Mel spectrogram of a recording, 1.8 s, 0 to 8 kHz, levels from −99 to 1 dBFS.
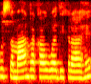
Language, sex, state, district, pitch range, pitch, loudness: Hindi, female, Chhattisgarh, Bilaspur, 245-265 Hz, 255 Hz, -14 LUFS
